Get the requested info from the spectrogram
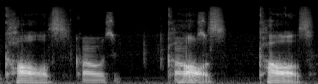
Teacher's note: the dark L kind of pulls on the vowel, like they're connected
